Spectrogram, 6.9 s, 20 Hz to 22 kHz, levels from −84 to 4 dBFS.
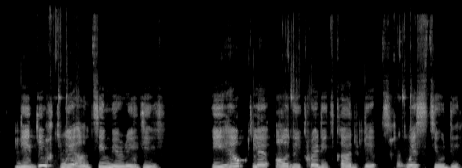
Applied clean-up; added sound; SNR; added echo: neural mask model Resemble Enhance denoiser.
